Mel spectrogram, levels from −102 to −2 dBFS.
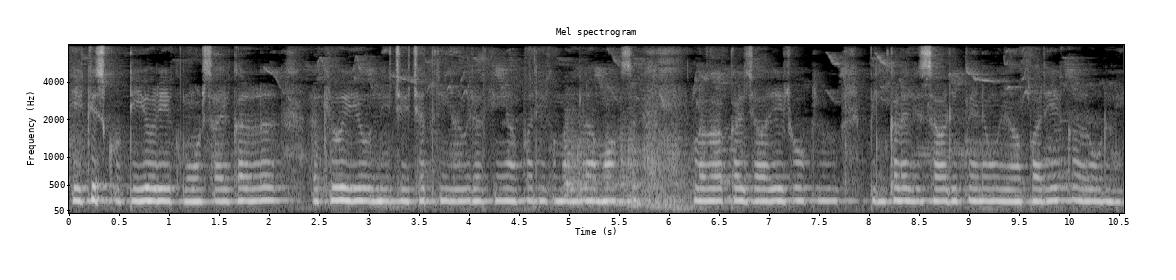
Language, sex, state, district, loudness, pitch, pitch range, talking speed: Hindi, female, Rajasthan, Churu, -29 LUFS, 220 Hz, 215-225 Hz, 215 wpm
